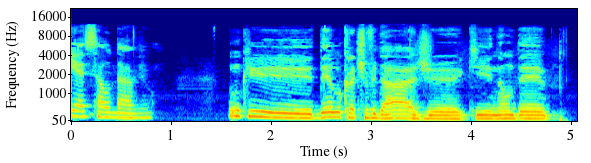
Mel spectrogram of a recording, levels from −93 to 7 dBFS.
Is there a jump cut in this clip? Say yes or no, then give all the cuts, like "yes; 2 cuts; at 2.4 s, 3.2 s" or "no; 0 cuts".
no; 0 cuts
